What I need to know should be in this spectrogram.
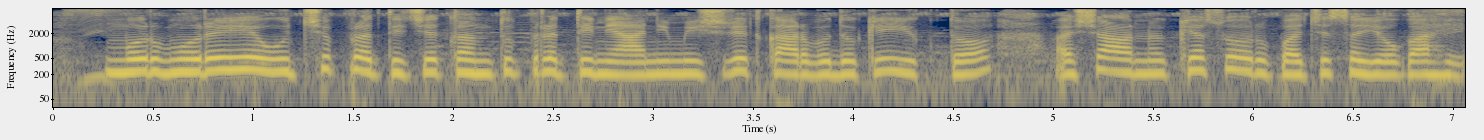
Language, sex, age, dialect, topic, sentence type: Marathi, female, 18-24, Northern Konkan, agriculture, statement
